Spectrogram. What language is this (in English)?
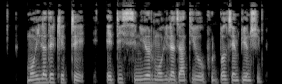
Bangla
